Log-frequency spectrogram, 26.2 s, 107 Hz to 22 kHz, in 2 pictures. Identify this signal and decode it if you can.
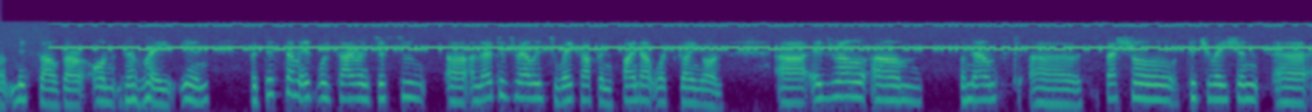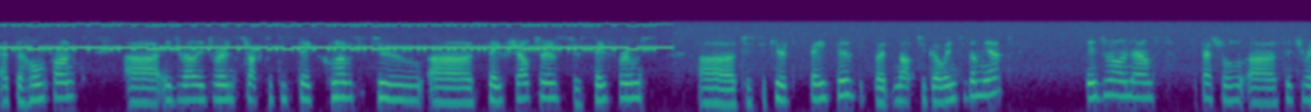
RTTY (50 baud, 170 Hz shift), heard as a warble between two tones, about 2200 Hz centre. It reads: 4PZY7 KPDJ3 WG28P G0C29 WTVIE 2D32W UXPT7 1R6TF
